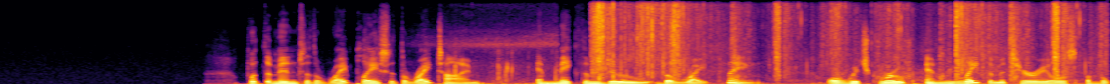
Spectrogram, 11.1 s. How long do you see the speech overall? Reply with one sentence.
You can hear the speech for 8 seconds altogether.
